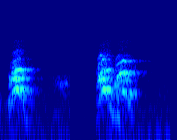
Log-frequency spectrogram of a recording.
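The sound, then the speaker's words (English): Dogs barking indoors before being sent outside: two muffled, fairly faint barks about a second apart, each a short rough burst with a softer tail, with no voices heard. “Let me get rid of the dogs.”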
